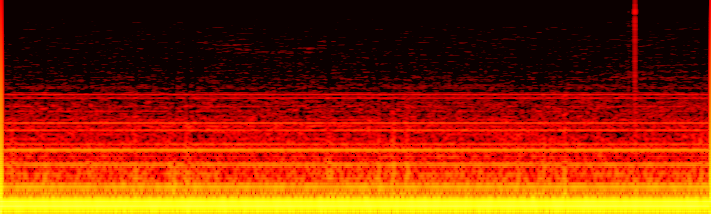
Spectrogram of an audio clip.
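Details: Constant low electrical hum with steady tones, one brief click, and no calling.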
